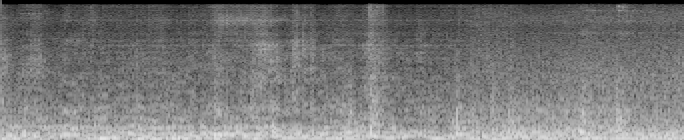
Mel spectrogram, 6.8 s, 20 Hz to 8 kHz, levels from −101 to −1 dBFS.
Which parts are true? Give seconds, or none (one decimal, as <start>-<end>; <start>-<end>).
0.0-0.6; 4.7-6.8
